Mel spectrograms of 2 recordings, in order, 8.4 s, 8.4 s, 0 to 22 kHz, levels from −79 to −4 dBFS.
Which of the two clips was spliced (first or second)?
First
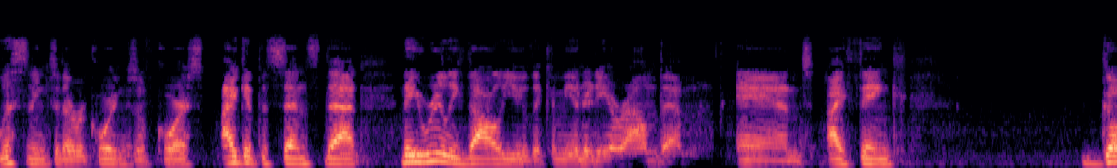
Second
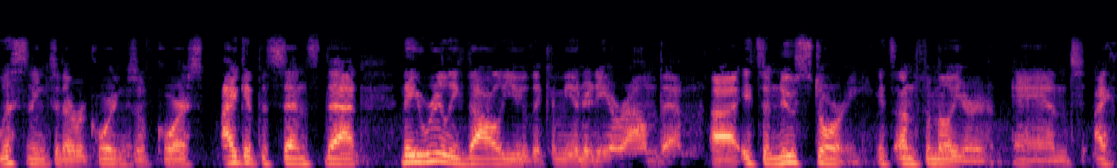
second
